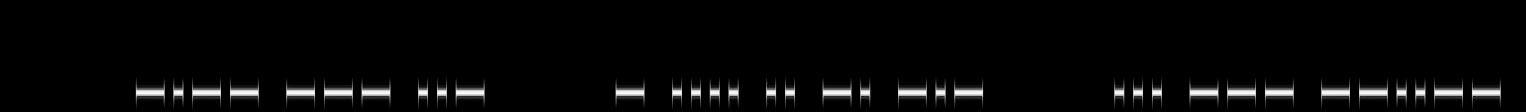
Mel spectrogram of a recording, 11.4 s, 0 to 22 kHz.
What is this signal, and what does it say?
Morse code, heard as a keyed tone, about 17 wpm, 700 Hz. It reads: YOU THINK SO,
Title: 2x Word-Spacing - Sentences from Top 200 Words - 17wpm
